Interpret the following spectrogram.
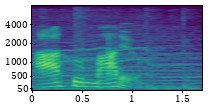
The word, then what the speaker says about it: Ahumada: I should have actually, before I said this, it's Ahumada. It's like, what's the easiest pronunciation? Ahumada. Like, what's the matter with you?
